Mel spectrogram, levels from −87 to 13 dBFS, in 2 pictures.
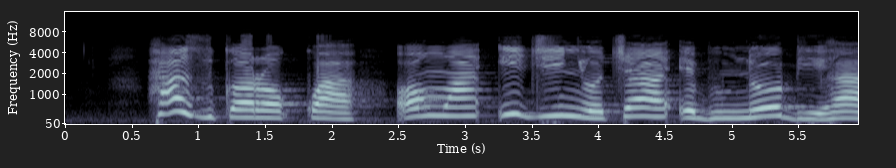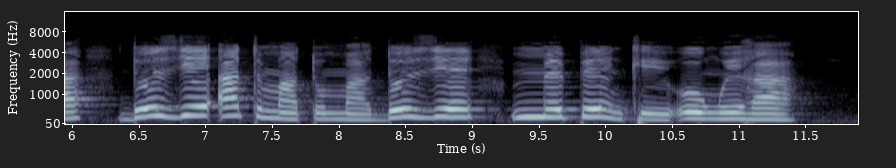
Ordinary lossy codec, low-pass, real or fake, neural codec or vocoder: none; 7.2 kHz; real; none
